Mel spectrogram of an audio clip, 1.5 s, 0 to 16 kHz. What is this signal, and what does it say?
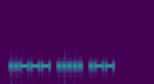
Morse code, heard as a keyed tone, about 46 wpm, 700 Hz. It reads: 25W
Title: Practice QSO - Exchange 2 - Info - 45wpm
